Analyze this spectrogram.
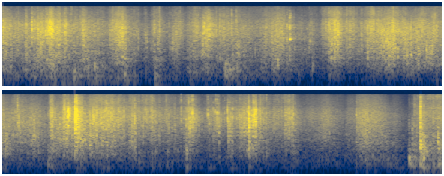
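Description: Bubble wrap rustling and crinkling, with many small clicks, as it is handled and pulled off a car headlight.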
